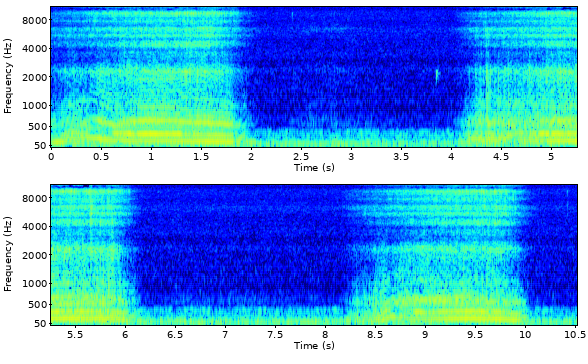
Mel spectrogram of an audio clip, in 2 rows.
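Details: Adult snoring while asleep and tired on a cruise: loud, droning snores on each in-breath, about 15 a minute and fairly regular, over a steady engine-like background hum.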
